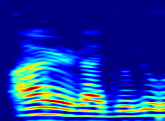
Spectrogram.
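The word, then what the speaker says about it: الرجل: Lam is silent, so join Alif with Ra. I'm sorry. Aj. No, wait a minute. Ar Rajulu.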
